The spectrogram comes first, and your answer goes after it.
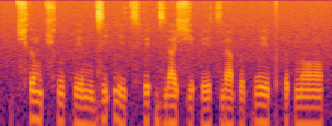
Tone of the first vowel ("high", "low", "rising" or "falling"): falling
